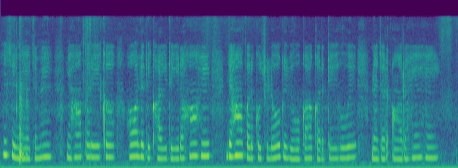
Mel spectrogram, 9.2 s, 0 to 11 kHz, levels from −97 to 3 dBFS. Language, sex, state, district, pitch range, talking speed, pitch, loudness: Hindi, female, Rajasthan, Jaipur, 205-235 Hz, 145 wpm, 215 Hz, -22 LUFS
